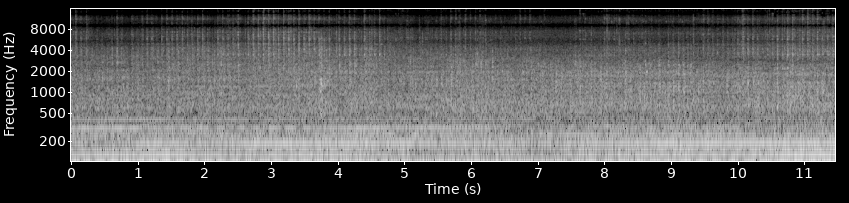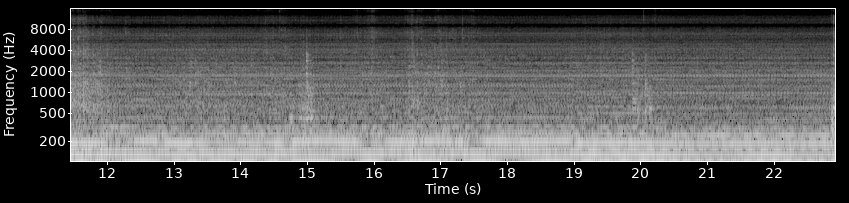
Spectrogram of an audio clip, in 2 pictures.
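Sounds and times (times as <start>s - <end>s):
diesel engine humming: 0.0s - 22.9s.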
